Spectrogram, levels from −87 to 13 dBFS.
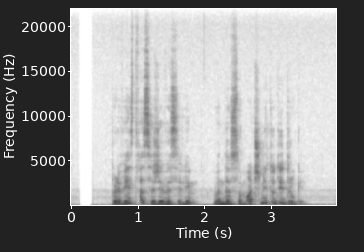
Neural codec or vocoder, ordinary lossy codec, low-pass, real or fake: none; none; none; real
